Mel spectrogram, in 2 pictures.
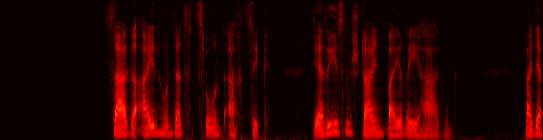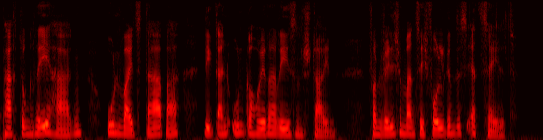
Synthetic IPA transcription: z̥aːɡəʔaɪnɦʊndɐtt͡sv̥oːʊntʔaχt͡sɪç | d̥eːɐʁiːzn̩ʃtaɪnbaɪʁeːɦaːɡŋ̩ | b̥aɪdeːɐpʰaχtʊŋʁeːɦaːɡŋ̩ | ʔʊnvaɪtd̥aːbaːliːk̚taɪnʔʊnɡəɦɔʏʁɐʁiːzn̩ʃtaɪn | fɔnvɛlçəmanzɪçfɔlɡn̩dəsɛɐt͡sɛːlt

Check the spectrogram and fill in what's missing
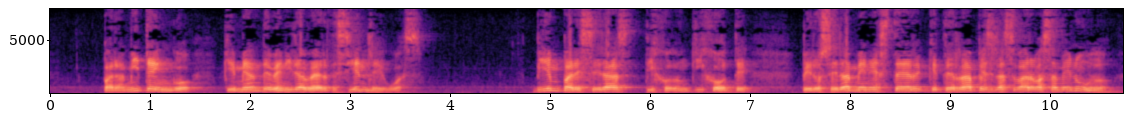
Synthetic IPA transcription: paɾamit̪e̞ŋɡo̞ | kemeand̪e̞β̞e̞niɾaβeɾðe̞sje̞nleɣwas | bje̞mpaɾeseɾasd̪ixo̞ðo̞ŋkixo̞t̪e̞ | peɾo̞seɾamene̞st̪eɾket̪erapeslazβaɾβasamẽ̞nuðo̞

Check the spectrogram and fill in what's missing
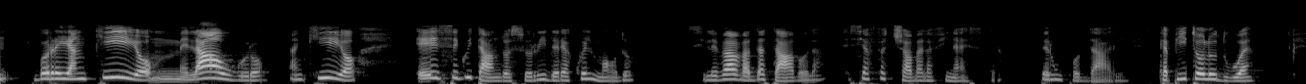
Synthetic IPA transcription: vorːɛjaŋkʰiːomelawɡuɾo | aŋkʰiːo | esːeɡwit̪and̪oasːorːiːd̪eɾeakːwelmɔ̰ːd̪o | silevaːvad̪at̪aːvo̰la | esːiafːat͡ʃːaːvalafinɛ̰st̪ɾa | peɾumpɔd̪ːa̰ːɾjḛ | kapiːt̪olod̪uːe

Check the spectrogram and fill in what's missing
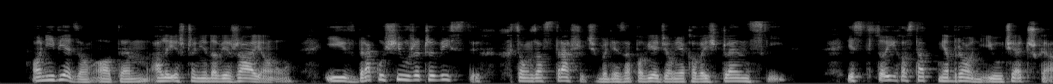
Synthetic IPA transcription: ɔɲivʲjɛd̪zɔ̰̃w̃ʔɔ̰t̪ɛma̰lɛjɛʂt͡ʂɛɲɛd̪ɔvʲjɛʐajɔ̰̃w̃ivbɾakuɕiwʐɛt͡ʂɘvʲist̪ɘxːt̪sɔ̃w̃zast̪ɾaʂɘt͡ɕmɲɛzapɔvʲjed͡ʑɔ̃w̃jakɔvɛjɕklɛ̃skʲḭ | jɛst̪ːɔixɔst̪at̪ɲabɾɔɲḭut͡ɕɛt͡ʂka̰

